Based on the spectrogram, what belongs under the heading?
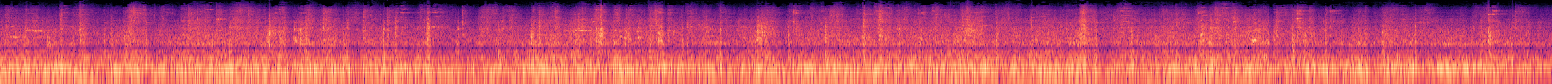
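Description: Empty gondola wagons of a freight train rolling past close by, their wheels clacking over rail joints with a steady rumble. The sound drops away right at the end.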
